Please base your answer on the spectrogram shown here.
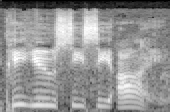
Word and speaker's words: Pucci: How would you pronounce the name? Pucci? Be careful. Like Gucci, but yes. Well, Bingo. That is correct.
